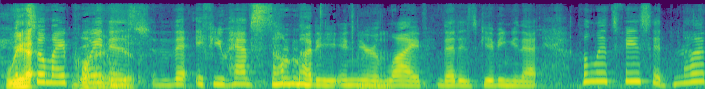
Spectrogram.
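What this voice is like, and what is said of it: Raspy, sick-sounding voice. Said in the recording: “This is how I sound when I'm sick. You know, you get the sexy voice when you're sick... I know, the raspy.”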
